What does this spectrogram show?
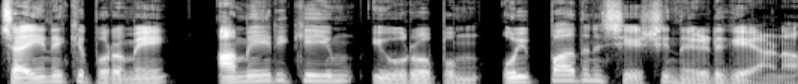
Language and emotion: Malayalam, neutral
